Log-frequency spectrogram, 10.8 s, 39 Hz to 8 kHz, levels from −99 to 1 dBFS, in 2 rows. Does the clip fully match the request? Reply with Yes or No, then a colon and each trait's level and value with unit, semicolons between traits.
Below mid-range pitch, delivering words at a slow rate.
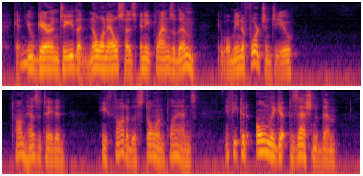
No: low, 115 Hz; average, 195 wpm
